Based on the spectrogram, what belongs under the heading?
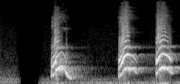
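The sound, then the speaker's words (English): A dog barks three times in quick succession, sharp, each bark loud and bright, with a brief pause after the first and no one talking. “Something wrong with that dog?”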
